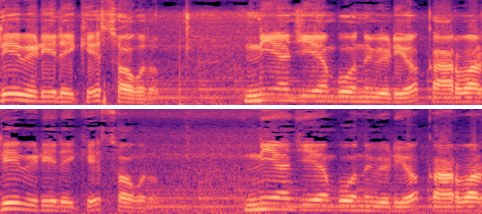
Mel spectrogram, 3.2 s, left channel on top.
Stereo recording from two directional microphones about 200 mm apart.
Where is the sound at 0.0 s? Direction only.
40° left (ahead or behind).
